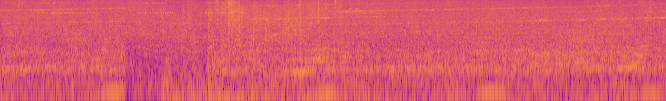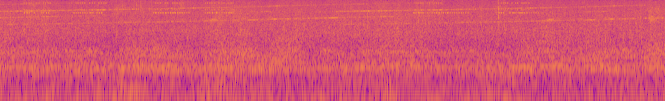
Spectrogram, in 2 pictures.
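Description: An electric motorcycle whines as it rides along a road.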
